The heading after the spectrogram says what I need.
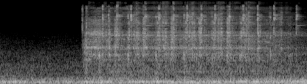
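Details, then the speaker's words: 2025 Honda Grom whose mechanic-installed oil pump and upgraded clutch were messed up, cranked in a parking lot: the starter engages with harsh metallic rattling, no firing, stopping after two seconds. Seized engine wrecked by oil starvation. "my 2025 Honda Grom I had someone install an oil pump and my clutch my upgraded clutch and they messed up th"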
